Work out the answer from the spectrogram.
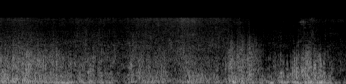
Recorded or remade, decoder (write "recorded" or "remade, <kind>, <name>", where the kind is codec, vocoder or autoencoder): remade, vocoder, BigVGAN v2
